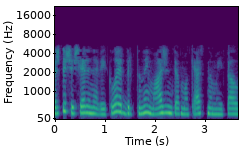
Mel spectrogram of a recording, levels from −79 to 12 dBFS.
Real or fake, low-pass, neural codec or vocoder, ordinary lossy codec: real; 5.4 kHz; none; MP3, 24 kbps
